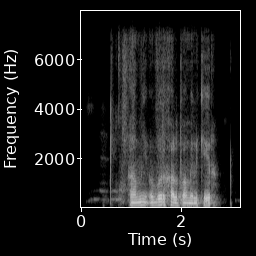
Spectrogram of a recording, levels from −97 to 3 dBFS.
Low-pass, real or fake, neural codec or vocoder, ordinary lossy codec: 7.2 kHz; fake; codec, 16 kHz in and 24 kHz out, 1 kbps, XY-Tokenizer; Opus, 64 kbps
